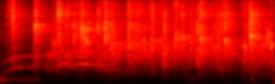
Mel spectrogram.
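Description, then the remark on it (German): An audience at a family day event applauds a guest appearing as Joshua's wife Bitja, with steady, dense clapping that carries on for the whole stretch, and a brief whistle-like tone rises over the clapping early on. “Deswegen einen herzlichen Applaus für Josuas Frau Bitja.”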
